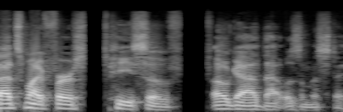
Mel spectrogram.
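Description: A man's voice with vocal fry and very wide pitch swings at a moderate pace. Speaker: podcast co-host telling a story. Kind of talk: casual podcast storytelling. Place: home room.

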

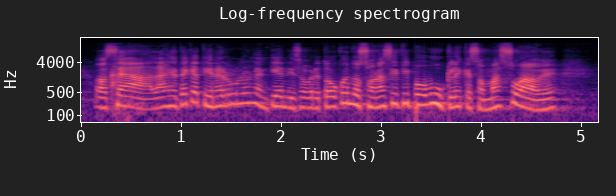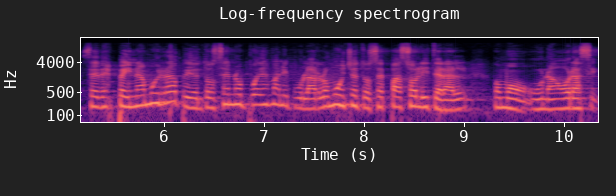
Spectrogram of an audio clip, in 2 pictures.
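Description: Using a Venezuelan accent, a man speaks at a fairly quick pace in a high pitch, with ordinary pitch variation. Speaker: social media entertainer; podcast guest. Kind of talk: live comedy talk show with audience. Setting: live venue with audience. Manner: flamboyant, camp. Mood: relaxed, playful, animated. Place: stage. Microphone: handheld.

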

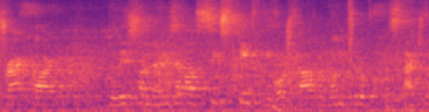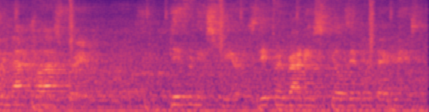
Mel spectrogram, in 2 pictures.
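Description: Loud background noise and audible room echo surround this recording. A man talks at a very fast pace over it. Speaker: car collector host. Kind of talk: casual explanatory chat. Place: garage.

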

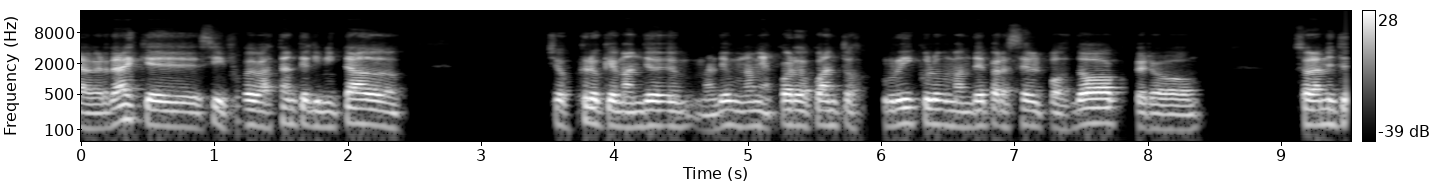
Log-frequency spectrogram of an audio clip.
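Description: Over a quiet background, a man talks at a fairly slow pace with fairly even intonation. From Argentina, Rosario; Argentina. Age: 40s. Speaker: microbiology professor; guest. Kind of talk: Q&A talk; interview answer. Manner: halting, many repeated words. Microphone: video call.

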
